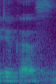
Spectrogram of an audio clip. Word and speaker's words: Ducos: So when I say my name and I introduce myself, I'm like, hi, my name's Lindsay Ducos. I say it like that, and then people are like, is Ducos? And I'm like, just say Ducos, because it feels more comfortable for me to respond to that, because that feels like almost nurturing, almost like we're friends.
